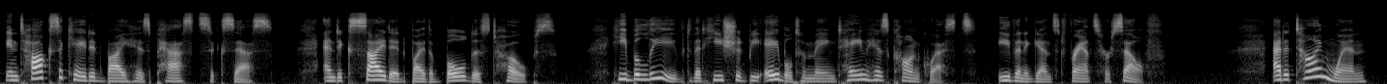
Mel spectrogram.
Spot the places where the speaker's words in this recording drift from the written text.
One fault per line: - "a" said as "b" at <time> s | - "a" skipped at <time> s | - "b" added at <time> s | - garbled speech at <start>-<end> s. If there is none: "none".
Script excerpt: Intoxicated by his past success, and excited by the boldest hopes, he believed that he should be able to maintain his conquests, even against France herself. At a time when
none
